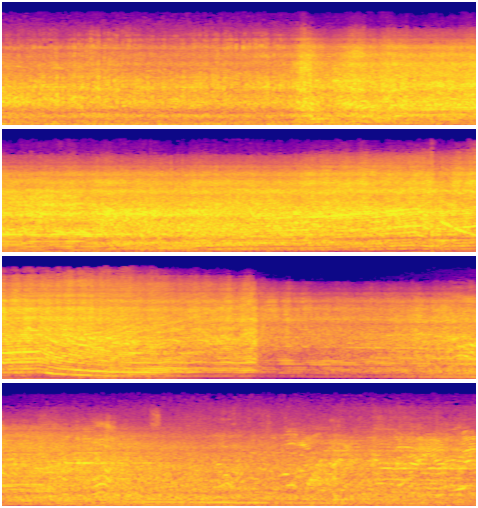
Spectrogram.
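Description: Two alcohol-burning Top Alcohol Funny Car drag racers launching and running at full throttle down the strip. Their pitch sweeps downward about ten seconds in. About twelve seconds in the loud engine sound drops off suddenly, leaving a quieter, lower engine sound.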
